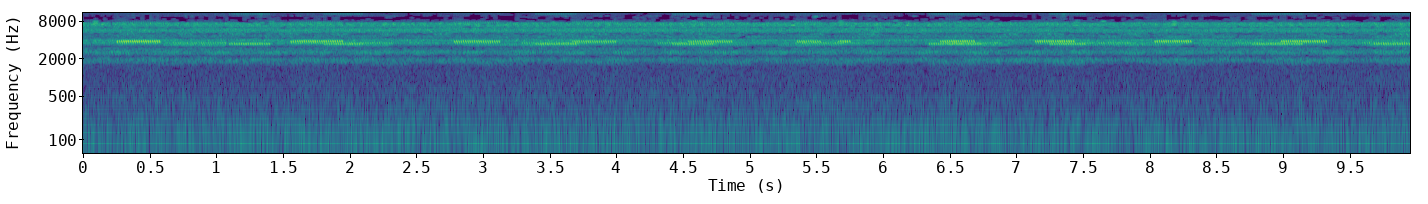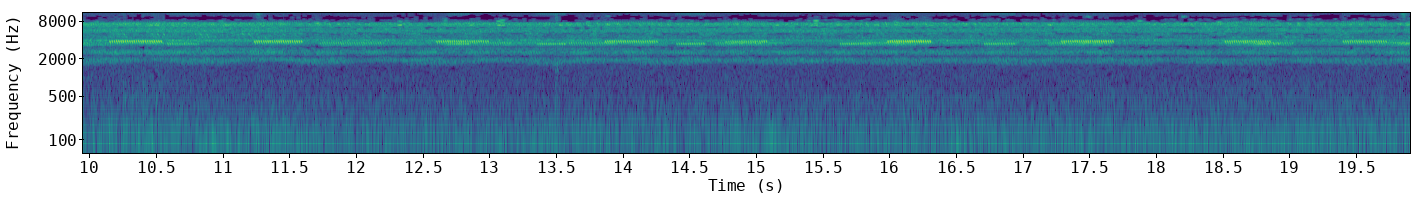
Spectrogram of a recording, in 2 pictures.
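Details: Field crickets singing in fog over a misty meadow, a thick wall of high, shrill trilling that never stops, overlaid with louder chirp bursts about once a second; nothing else stands out.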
